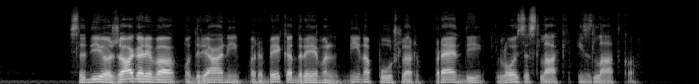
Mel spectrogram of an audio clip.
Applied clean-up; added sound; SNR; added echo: neural mask model RNNoise.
